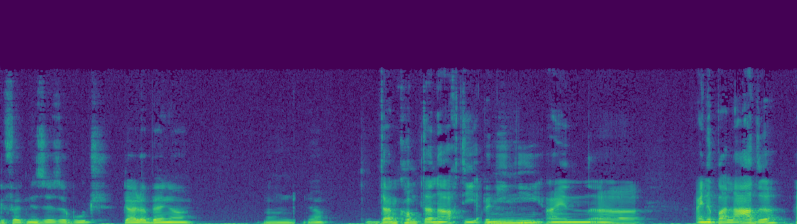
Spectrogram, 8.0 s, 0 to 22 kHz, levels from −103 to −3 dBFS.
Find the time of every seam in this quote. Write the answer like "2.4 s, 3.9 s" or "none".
2.9 s, 4.2 s, 4.8 s

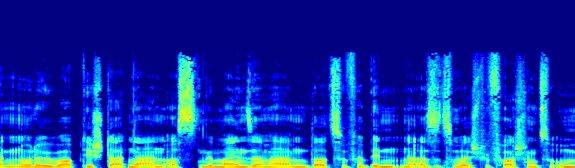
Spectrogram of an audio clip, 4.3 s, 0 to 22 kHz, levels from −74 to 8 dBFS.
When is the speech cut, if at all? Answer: 1.0 s

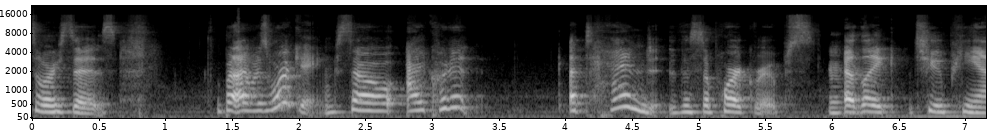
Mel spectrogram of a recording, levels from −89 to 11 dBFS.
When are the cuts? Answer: 5.9 s

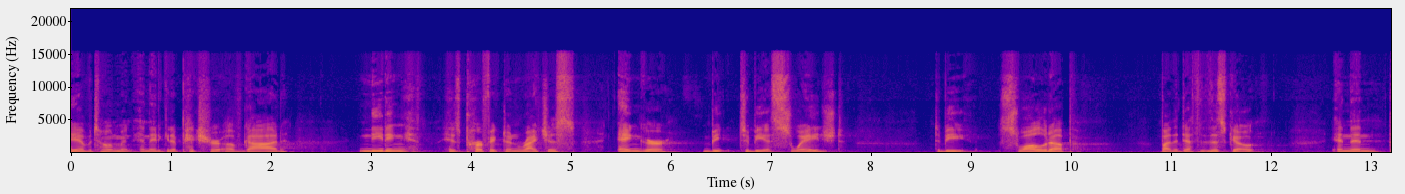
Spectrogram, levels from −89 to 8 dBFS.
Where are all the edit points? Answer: none

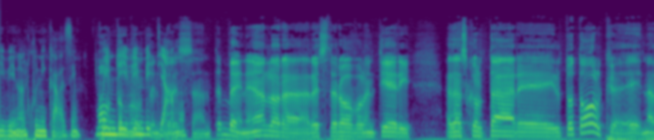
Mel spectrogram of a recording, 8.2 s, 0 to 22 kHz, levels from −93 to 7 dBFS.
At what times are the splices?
none

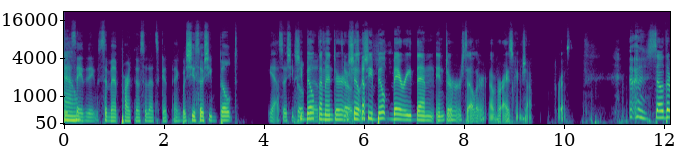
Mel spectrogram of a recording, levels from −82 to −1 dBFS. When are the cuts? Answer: none

